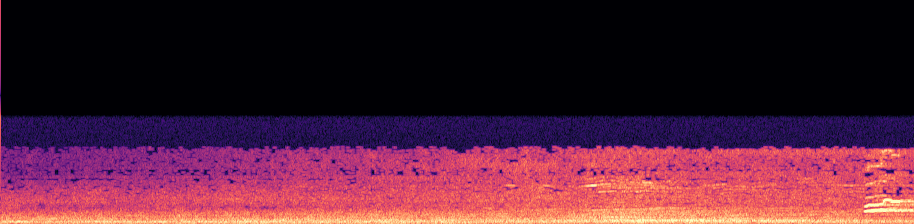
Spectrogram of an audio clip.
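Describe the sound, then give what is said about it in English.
A steady, low airplane engine hum, heard in the nose of the plane after takeoff, drones on without a break, loud and even throughout, with a brief higher-pitched wavering cry rising over it near the end. “I can hear the hum here in the nose, and it's the best place to be.”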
